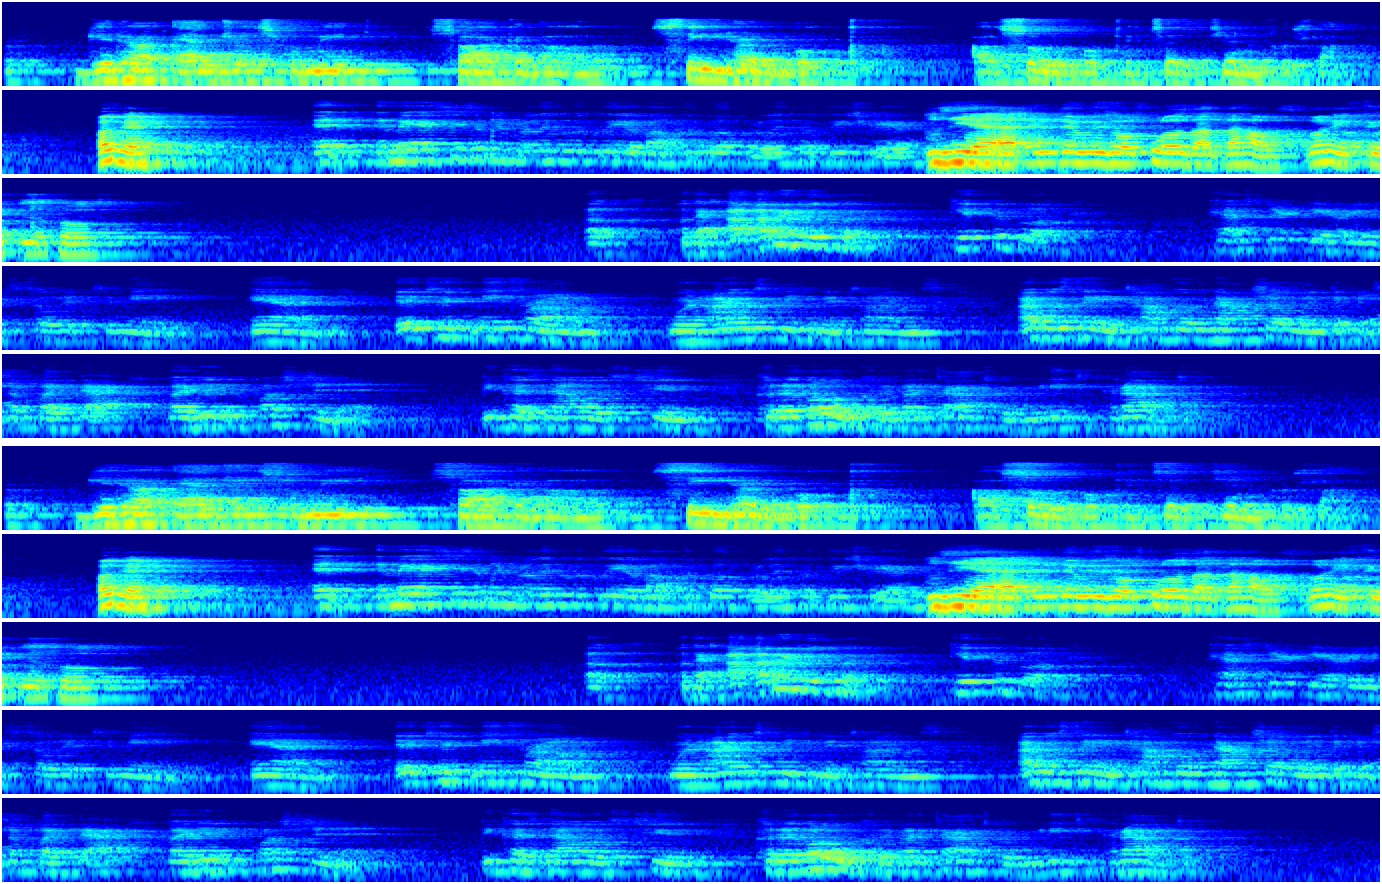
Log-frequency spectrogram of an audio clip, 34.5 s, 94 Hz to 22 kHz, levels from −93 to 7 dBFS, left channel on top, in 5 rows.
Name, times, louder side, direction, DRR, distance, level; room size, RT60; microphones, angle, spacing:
voice 1, 0.4-1.7 2.1-4.1 4.8-6.7, left 1 dB, 85° left, 1 dB, 1.4 m, -34 dB
voice 2, 8.4-11.8 12.2-12.6 13.6-13.8 16.7-16.8 17.1-18.1 18.5-19.0 19.8-21.5 21.9-22.3 22.6-23.6 24.0-25.3 25.7-28.1 28.4-29.4 29.9-33.5, left 1 dB, 10° right, -6 dB, 3.0 m, -45 dB
voice 3, 11.5-14.2, left 2 dB, 25° left, 6 dB, 0.4 m, -26 dB
15.5 x 7.8 x 2.6 m, 1.4 s
head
